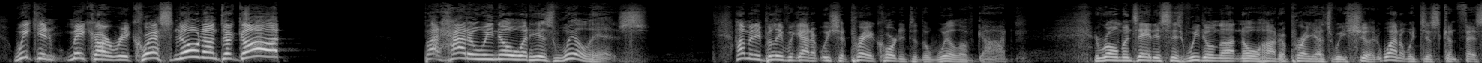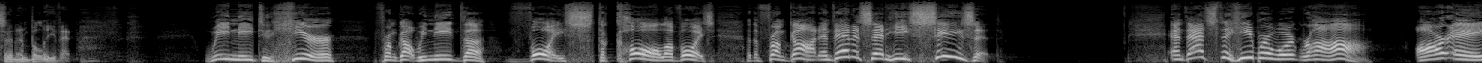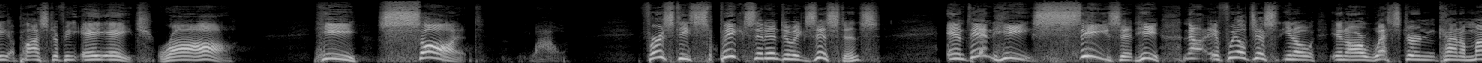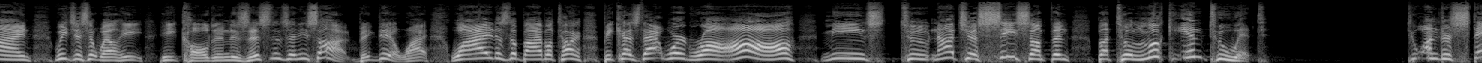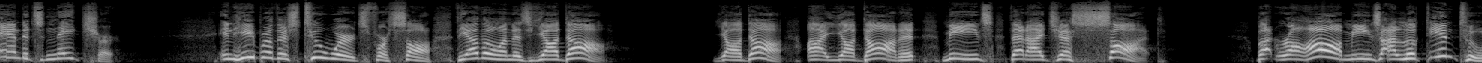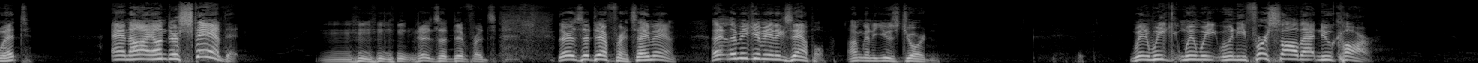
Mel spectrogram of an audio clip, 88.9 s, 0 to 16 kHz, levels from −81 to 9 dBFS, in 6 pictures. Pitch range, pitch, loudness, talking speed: 175-275 Hz, 230 Hz, -17 LUFS, 150 wpm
